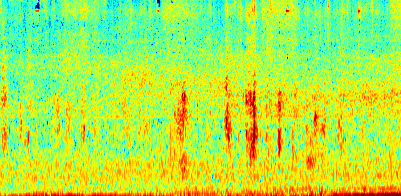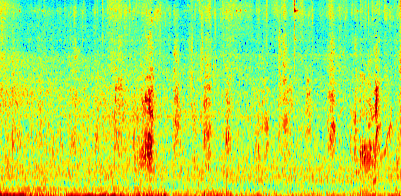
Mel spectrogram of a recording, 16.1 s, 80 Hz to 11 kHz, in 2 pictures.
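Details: Two dogs at play, a Sheepadoodle of about 1.5 years and an Old English Sheepdog: a long, low rumbling growl runs under rapid, uneven panting breaths and short snorts.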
